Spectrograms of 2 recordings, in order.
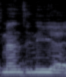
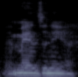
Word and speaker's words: manzanilla: The second type is manzanilla, or manzanilla. I think it's manzanilla is like the correct way in Spanish to pronounce it.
